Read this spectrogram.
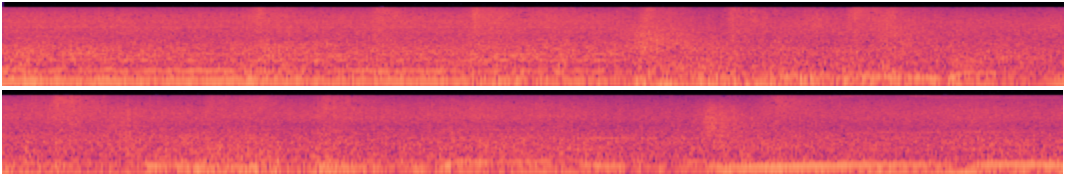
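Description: A sports car engine roars at high speed, then drops in pitch as the car slows and changes gear.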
